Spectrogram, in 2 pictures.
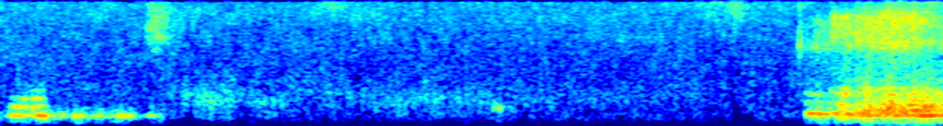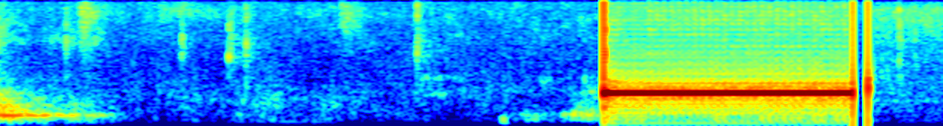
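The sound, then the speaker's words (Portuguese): A single steady electronic telephone tone plays while a bank call is being transferred, loud and unbroken for under two seconds. Long near-silence with faint low murmurs comes before it. “Só um minutinho, eu vou transferir a ligação, tá bom?”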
